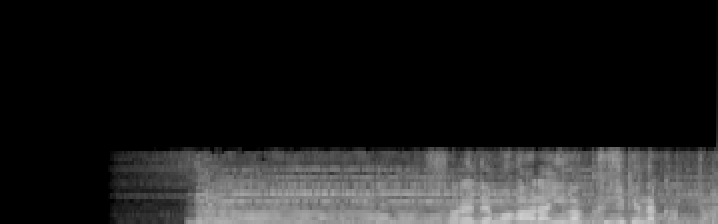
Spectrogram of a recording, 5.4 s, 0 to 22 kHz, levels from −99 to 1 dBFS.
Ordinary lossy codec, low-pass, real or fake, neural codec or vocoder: none; 7.2 kHz; real; none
